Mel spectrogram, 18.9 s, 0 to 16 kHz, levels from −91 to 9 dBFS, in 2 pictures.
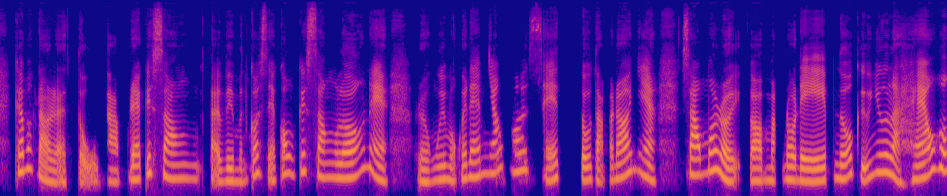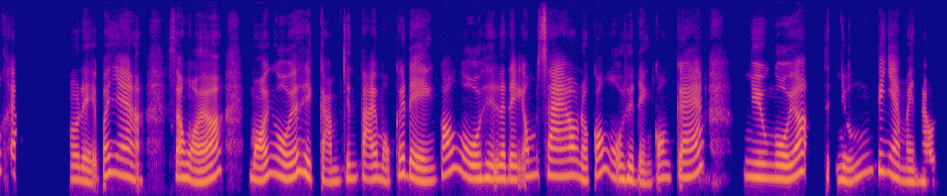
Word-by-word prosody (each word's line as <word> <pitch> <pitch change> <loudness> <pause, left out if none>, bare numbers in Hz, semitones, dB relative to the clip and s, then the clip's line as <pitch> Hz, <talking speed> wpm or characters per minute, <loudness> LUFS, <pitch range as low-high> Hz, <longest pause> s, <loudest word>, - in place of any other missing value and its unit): cái 335 - +3
bắt 395 0 -3
đầu - - +2
là - - -1
tụ - - -3
tập 190 -3 -2
ra 225 +1 +1
cái 315 +6 -1
sân 235 -5 -1
tại - - 0
vì 200 +1 0
mình 190 0 -6
có 285 +7 -1
sẽ 255 -9 -4
có 305 - -1
một 310 - -6
cái 340 - 0
sân 250 -6 -2
lớn 245 +9 +4
nè, 210 -6 +2 0.3
rồi 190 -1 -1
nguyên 220 +2 -1
một 205 - -1
cái 220 +2 -2
đám 260 +4 0
nhóc 330 +6 -3
á 340 - -1
sẽ 210 +4 -2 0.2
tụ 205 0 +2
tập 220 - -3
ở - - -2
đó 250 +3 +5
nha. 295 - 0 0.3
X 310 - -5
ong 290 +4 +5
á 370 - +5
rồi, 205 - +4
ờ, 200 -1 +3
mặc 195 -1 -4
đồ 220 -1 +3
đẹp 200 +2 +3
nữa, 235 +4 +2
kiểu 205 - 0
như 330 +5 +1
là, 285 -5 +4
háo 235 - +2
hức 365 -3 +2
háo 320 - -5 0.5
đồ 225 0 -2
đẹp 200 -3 -1
á 280 - +2
nha, 280 -7 0 0.3
xong 255 -2 +2
rồi 185 -4 +3
á, 230 +9 +5 0.3
mỗi 220 +1 +3
người 255 -6 +2
á 305 - +3
thì 285 -6 +2
cầm 195 -3 -6
trên 235 +3 -5
tay 230 -2 0
một 200 -4 -3
cái 290 +9 -1
đèn, 205 -7 +1
có 300 - +1
người 250 - +2
thì 235 -1 +1
là 230 - +3
đèn 225 -1 -1
ông 270 +2 -3
sao 280 -1 +2
nè, 210 - -1
có 300 +4 +2
người 235 -11 -1
thì 220 - +2
đèn 170 -3 -6
con 245 +6 -4
cá. 260 +7 0 0.4
Nhiều 250 -3 0
người 230 -1 +3
á 300 +6 +5 0.2
thì - - -10
những 220 - -3
cái 350 - 0
nhà 275 -6 0
mày 190 -3 -3
nào 185 0 -4
240 Hz, 280 wpm, -22 LUFS, 210-285 Hz, 0.5 s, đó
